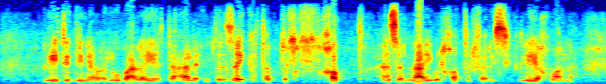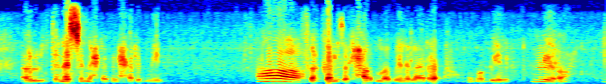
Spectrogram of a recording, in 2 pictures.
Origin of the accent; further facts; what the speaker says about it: Marsafa, Qalyubia, Egypt; بلد قريه اسمها مرصفه تتبع مركز بنها محافظه القليوبيه.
